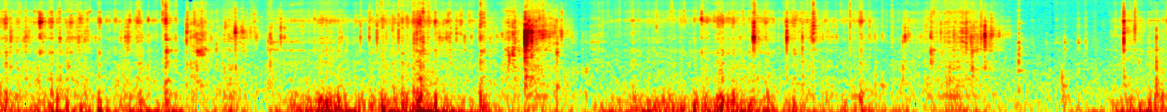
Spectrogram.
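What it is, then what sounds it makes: Dry soap bar being shaved. A metal box-cutter blade shaves thin slices off a bright yellow oval bar of dry solid soap held in the hand. The result is quiet, crisp scraping and crinkling over a steady low rumble, with one sharper crunch near the middle.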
